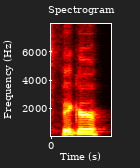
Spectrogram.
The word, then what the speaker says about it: FIGR: FIGR, phonetically sounding as Figure.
